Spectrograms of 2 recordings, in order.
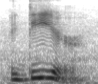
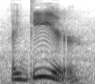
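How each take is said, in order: The two takes are said the same way.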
